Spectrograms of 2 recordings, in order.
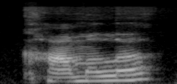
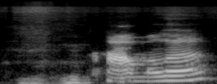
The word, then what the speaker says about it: Kamala: her name is pronounced Kamala um comma Kamala like the punctuation La so yes so Kamala um yeah I just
